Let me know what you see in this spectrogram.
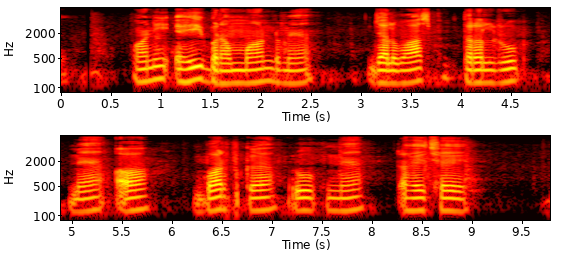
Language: Maithili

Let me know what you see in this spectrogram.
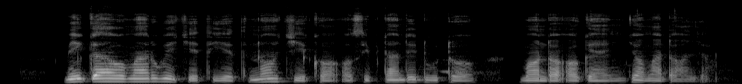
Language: Luo (Kenya and Tanzania)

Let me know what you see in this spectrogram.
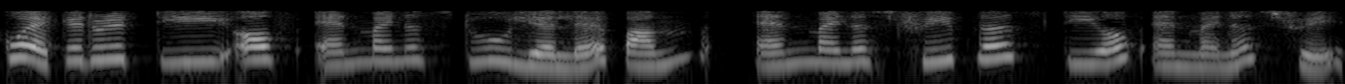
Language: Assamese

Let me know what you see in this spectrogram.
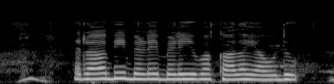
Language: Kannada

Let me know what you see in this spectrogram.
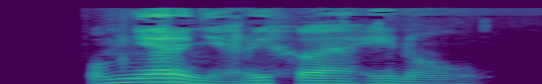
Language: Czech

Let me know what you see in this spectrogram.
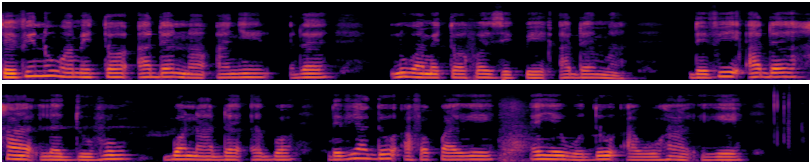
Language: Ewe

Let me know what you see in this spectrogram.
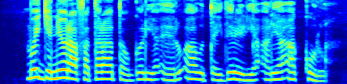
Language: Kikuyu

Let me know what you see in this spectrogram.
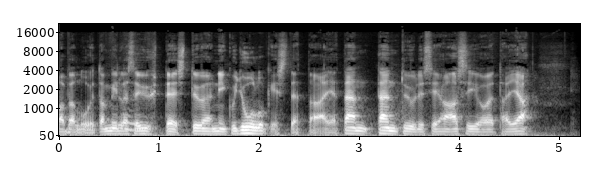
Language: Finnish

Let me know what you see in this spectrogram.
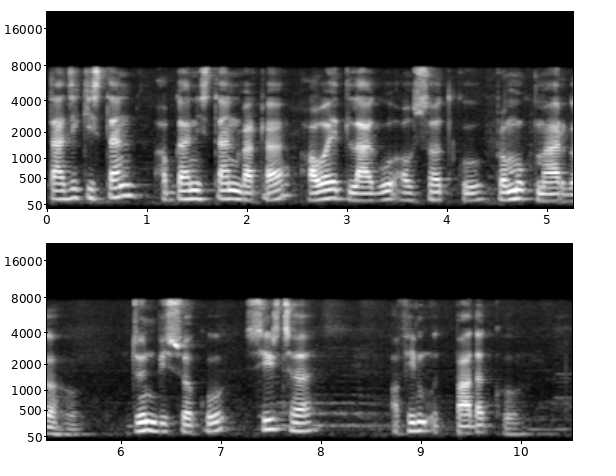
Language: Nepali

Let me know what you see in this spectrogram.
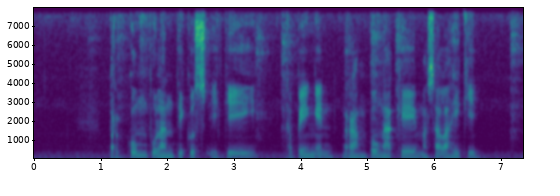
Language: Javanese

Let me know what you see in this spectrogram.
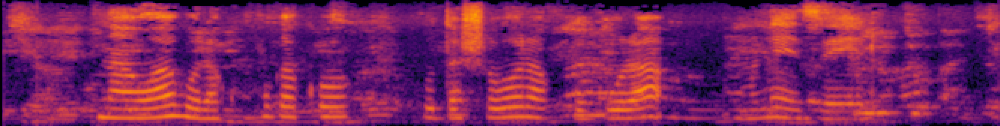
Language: Kinyarwanda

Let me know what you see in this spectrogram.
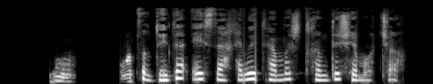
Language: Georgian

